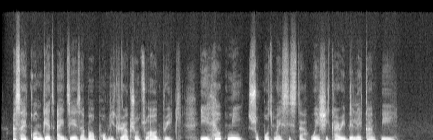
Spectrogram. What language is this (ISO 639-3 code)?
pcm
